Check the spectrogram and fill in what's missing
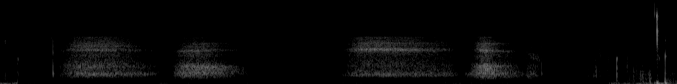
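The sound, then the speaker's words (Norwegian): Heavy breathing heard through a telephone line, four slow, loud breaths in a steady in-and-out rhythm with short pauses between them and no talking, ending on a faint click. “Ja vel, jeg hører at du puster.”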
